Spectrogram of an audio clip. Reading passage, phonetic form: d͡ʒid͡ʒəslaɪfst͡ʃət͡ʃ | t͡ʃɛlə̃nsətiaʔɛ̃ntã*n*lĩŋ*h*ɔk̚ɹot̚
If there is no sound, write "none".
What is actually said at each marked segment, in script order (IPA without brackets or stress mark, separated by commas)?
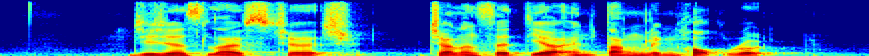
ŋ, h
